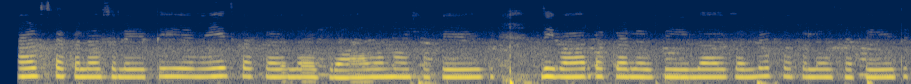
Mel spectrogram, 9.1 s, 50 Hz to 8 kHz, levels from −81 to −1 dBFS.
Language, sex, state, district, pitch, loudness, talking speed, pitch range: Hindi, female, Rajasthan, Bikaner, 235 Hz, -14 LUFS, 130 wpm, 230-245 Hz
